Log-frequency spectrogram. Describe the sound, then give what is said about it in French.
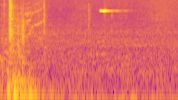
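An entrance door opening onto a service counter, heard as a short low thump followed by a faint mechanical whir and a brief thin whine, with no voices. “La porte s'ouvre généralement et nous arrivons donc au guichet.”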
